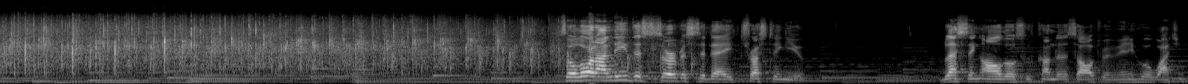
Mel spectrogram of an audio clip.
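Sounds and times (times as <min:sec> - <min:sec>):
audience clapping hands: 0:00.0 - 0:07.2
speech: 0:05.6 - 0:08.2, 0:09.4 - 0:11.8.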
